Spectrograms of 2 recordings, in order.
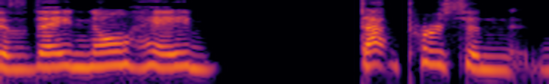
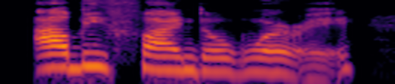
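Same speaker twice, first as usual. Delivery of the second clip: put-on whisper; 3 semitones lower than usual. Retelling a voice heard in bed after a friend died: retelling a whisper. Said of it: "I heard his voice in my ear just whispering".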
